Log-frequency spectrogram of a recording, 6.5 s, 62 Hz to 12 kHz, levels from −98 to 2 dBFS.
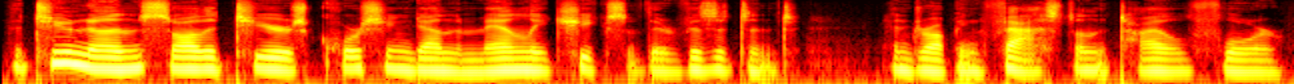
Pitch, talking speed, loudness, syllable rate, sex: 155 Hz, 195 wpm, -17 LUFS, 4.5 syllables/s, female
